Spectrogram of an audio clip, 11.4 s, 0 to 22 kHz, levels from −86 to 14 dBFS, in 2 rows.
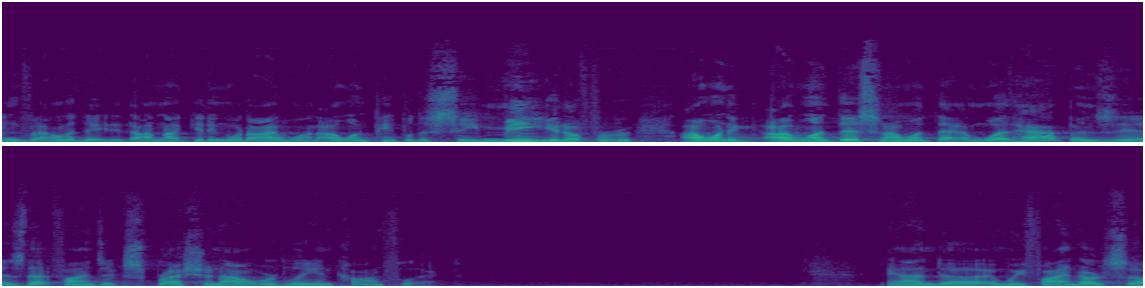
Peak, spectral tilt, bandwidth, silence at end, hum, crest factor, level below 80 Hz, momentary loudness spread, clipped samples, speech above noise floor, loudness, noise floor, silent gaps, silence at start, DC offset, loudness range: -14 dBFS; -6.5 dB/octave; 15.5 kHz; 0 s; none; 20 dB; -74 dBFS; 10 LU; under 0.1%; 38 dB; -35 LUFS; -72 dBFS; none; 0 s; under 0.1%; 12 LU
